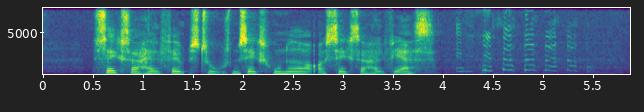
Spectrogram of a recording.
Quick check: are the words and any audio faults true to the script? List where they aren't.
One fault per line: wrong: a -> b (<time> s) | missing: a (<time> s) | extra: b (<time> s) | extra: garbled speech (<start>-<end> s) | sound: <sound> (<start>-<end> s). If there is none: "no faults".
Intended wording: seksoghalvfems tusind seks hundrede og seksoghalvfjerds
sound: laugh (4.1-5.7 s)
